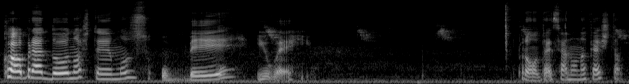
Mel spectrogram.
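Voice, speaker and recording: A woman's voice: on the high side, lively intonation, measured pace, gravelly, a bit bright, a little hiss or hum. A Brazilian woman teaching a Portuguese lesson, patiently explaining step by step and often checking in with her students. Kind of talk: recorded online class.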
